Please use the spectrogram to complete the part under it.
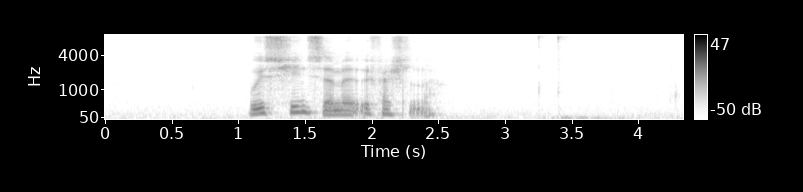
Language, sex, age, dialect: Faroese, male, 15-35, Suðurstreymoy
